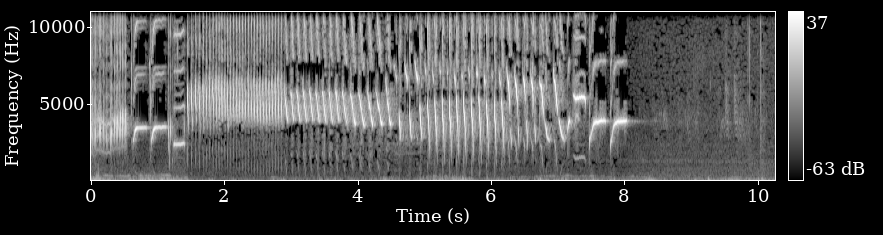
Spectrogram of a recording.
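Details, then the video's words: Male canary song meant for tutoring young canaries: opening whistled notes, a long sustained buzzy trill flowing into fast rolling repeated notes, ending in sharp upswept chirps, clear with little background. "تغريد ذكر كناري صافي لتعليم صغار الكناري"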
